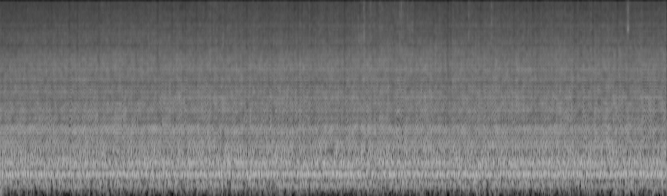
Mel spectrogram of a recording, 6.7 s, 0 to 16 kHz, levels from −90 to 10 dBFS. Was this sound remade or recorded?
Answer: remade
